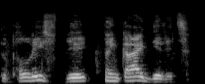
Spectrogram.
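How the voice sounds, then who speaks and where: A hardboiled private eye from an old radio mystery, acted by a man, pitched a little high for the type. He talks in terse, cynical slang and wisecracks like a man who trusts nobody. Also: moderate pace, slightly rough. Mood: tough, pressing. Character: tough, wisecracking hardboiled private investigator narrating his case. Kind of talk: 1940s radio noir acting.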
